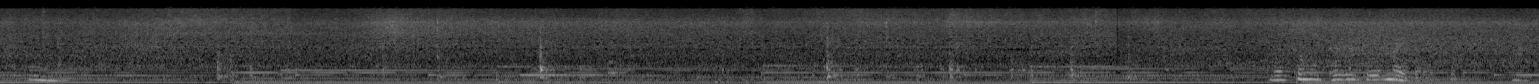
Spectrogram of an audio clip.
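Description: A sweet jaggery and coconut filling sizzles steadily in a pan over a medium-low gas flame, with repeated scraping stirs at regular intervals and a faint constant hum underneath.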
